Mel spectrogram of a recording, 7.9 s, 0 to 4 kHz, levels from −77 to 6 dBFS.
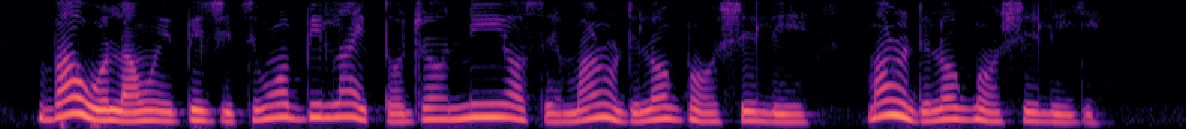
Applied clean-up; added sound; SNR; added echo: none; none; none; none.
